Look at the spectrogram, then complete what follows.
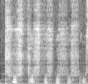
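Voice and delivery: high squeaky pouf pouf sound effect; playful pouf sounds. Pretend. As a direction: pop out silly pouf noises.

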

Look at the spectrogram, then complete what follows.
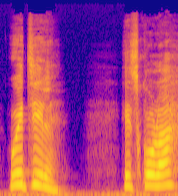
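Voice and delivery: high-pitched, urgent questions; anxious questioning. A narrator's reading. Wounded wife asking whether thief is caught, anxiously. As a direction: ask eagerly in a high woman's voice.

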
